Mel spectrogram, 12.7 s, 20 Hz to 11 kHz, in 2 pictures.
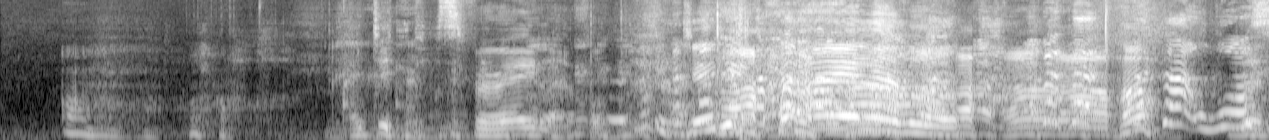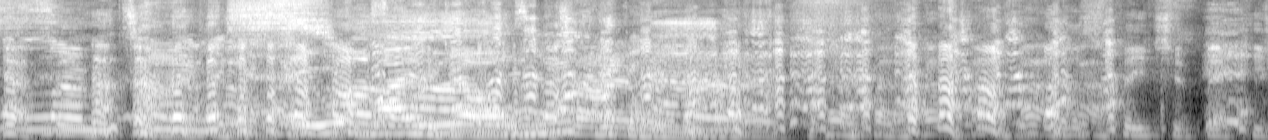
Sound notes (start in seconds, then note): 4.6 laughter; 7.3 laughter; 10.0 laughter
